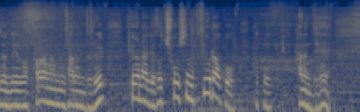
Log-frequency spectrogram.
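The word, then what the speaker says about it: Chosin: 이 초신이라고 하는 것은 장진호의 일본식 발음입니다. 그래서 이제 자신들이 그 뒤에 퓨라고 하는 것은 거의 없는, 매우 적은이라는 뜻이잖아요. 네. 결국은 그 혹독한 전쟁에서 살아남은 사람들을 표현하기 위해서 초신 퓨라고 하고 하는데, 그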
